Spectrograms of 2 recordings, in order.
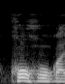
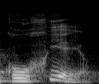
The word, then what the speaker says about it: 고흐: 빈센트 반 고흐라는 사람, 발음이 고호가 아니라 고흐예요.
